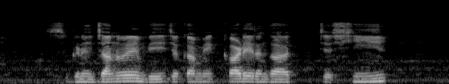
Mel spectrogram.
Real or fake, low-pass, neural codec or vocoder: real; 7.2 kHz; none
